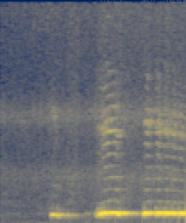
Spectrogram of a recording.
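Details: Young spotted dove, three months and twenty-five days old, of a champion line, singing: a short low coo followed by two longer, steady mellow coos, each held level and growing louder toward the end.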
